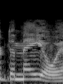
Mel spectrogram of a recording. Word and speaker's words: DeMaio: Is it DeMaio or DeMaio? Am I pronouncing it right? – Good morning, Megan. Thanks for having me on your show. It's DeMaio. – DeMaio? – That's close enough. – Okay, yes, like tomato, right?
